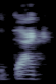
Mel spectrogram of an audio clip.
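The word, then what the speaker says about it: deque: container is the deck container and yes it's pronounced deck and deck is an irregular acronym for double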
